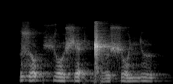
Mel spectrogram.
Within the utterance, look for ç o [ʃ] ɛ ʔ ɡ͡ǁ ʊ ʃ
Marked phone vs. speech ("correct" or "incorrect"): correct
